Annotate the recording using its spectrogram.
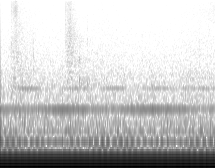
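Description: A steady, unchanging electronic tone, a thin whine with a fainter overtone above it, over a low electrical hum on the audio feed.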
